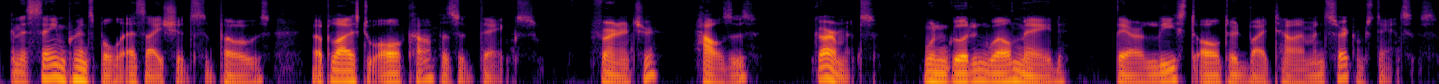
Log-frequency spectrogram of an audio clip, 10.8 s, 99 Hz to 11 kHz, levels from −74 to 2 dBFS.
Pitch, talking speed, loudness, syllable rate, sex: 95 Hz, 155 wpm, -23 LUFS, 5.6 syllables/s, male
